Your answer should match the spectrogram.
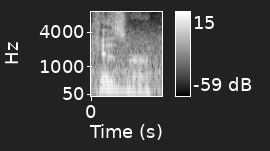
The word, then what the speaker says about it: Knizner: It is pronounced Kisner, though there is a Knizner. So think of it like a silent N. Almost the exact opposite of what you do with knife.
